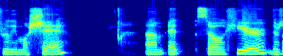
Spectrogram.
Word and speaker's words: Moshe: version of Moses but in Hebrew it's really Moshe um it so here there's only one truck Mark it's um with a syllable dot so it's called a DOT and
